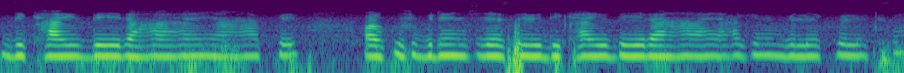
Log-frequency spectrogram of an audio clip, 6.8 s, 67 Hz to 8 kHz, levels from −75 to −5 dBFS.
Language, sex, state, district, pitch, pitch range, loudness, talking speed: Hindi, female, Bihar, East Champaran, 205 Hz, 205-210 Hz, -24 LUFS, 175 wpm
